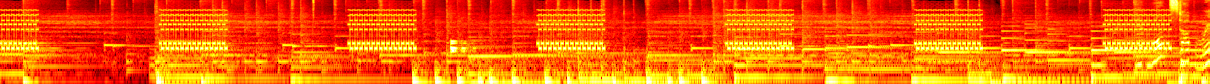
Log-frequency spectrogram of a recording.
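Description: A telephone rings repeatedly in the video game AI: The Somnium Files, in regular bursts of bright electronic trills over a low background music bed.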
